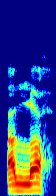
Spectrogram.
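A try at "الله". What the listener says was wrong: তাহলে আমরা বুঝলাম যে এই হাটা একটু ভিতর থেকে আসবে। আমরা যেন এরকম সাউন্ড না আসে, আল্লাহ। হ্যাঁ, এরকম যেটা সাউন্ড আসবে, এটা অন্য আরেকটা হা।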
